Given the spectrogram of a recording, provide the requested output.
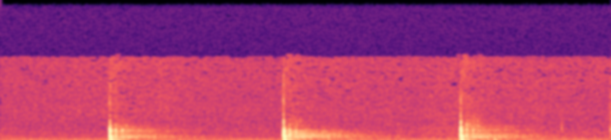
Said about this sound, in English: And He knocks. And it's just not a quick knock. That word knock in that verse is a what they call a continual verb. He knocks.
